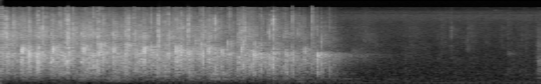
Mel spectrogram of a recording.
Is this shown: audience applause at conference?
yes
